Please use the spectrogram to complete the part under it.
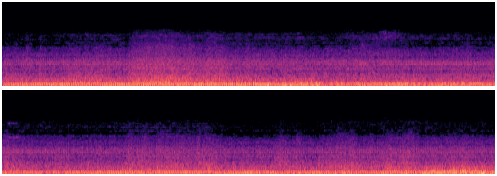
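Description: Wind rushes past a microphone.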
